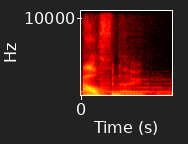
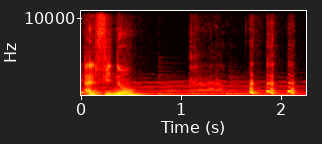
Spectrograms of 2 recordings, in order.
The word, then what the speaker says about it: Alphinaud: Okay, do I pronounce these in French or an anglicized version? Do I do an anglicized version? Because I say Alphinaud. I don't say Alphinaud.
